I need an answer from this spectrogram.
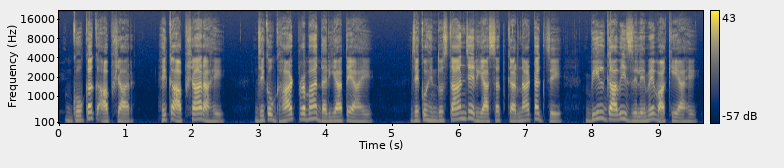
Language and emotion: Sindhi, neutral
